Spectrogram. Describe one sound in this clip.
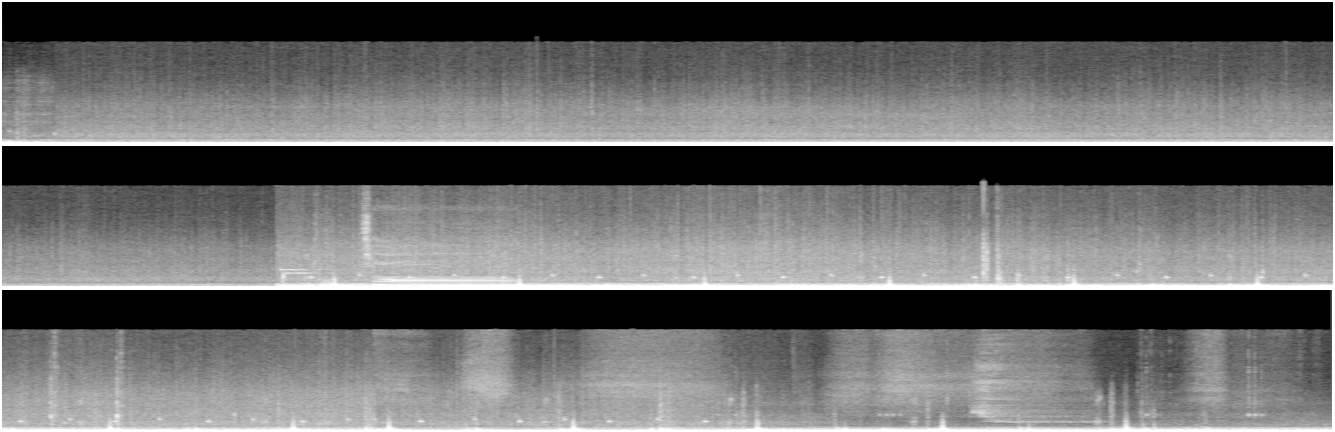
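A car engine hums while driving.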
